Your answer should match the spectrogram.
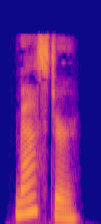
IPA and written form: ˈmæs.tər (Master)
